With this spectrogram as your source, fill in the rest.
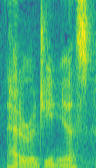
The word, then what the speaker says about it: heterogeneous: like hedda heterogeneous heterogeneous i should probably rewrite this actually as a d because in this word we do use a flap here rather than a t sound not heterogeneous but heter heterogeneous sounds more like how we use d in the middle of words as well since my voice is on okay thank you for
